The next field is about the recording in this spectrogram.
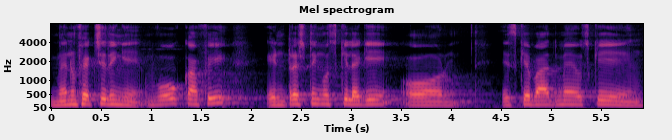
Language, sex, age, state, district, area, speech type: Hindi, male, 18-30, Madhya Pradesh, Ujjain, rural, spontaneous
